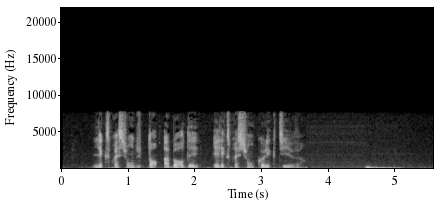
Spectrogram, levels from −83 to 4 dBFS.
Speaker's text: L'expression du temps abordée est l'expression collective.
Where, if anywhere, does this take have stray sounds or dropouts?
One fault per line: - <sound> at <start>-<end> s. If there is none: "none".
none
